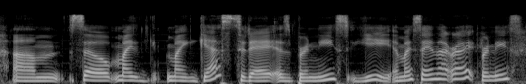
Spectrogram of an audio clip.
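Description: The speaker has an ordinary speaking voice with ordinary pitch variation and very even loudness. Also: woman, fairly low pitch for a woman, fairly slow pace. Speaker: radio host. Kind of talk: interview. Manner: friendly, laughs often.

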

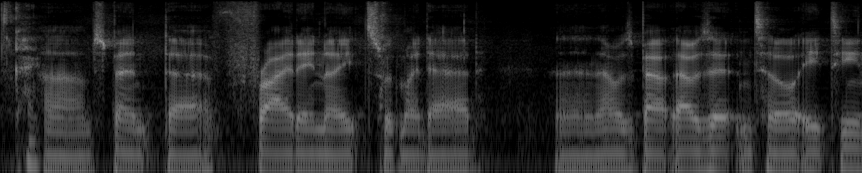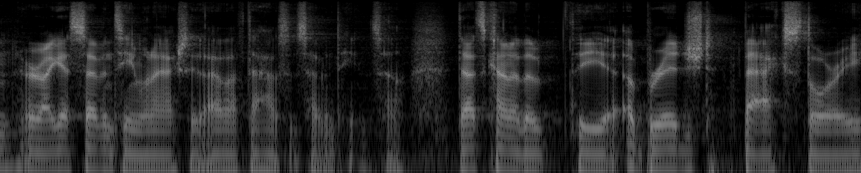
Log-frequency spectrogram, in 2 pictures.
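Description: A man's very deep, low voice, bright and sharp in tone, at a moderate pace with monotone, flat intonation. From Maine. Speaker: comedian. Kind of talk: casual chat. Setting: studio.

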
